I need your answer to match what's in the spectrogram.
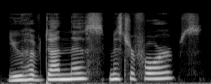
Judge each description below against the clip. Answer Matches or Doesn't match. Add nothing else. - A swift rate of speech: Doesn't match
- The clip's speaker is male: Doesn't match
